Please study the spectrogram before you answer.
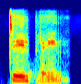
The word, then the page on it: tailplane: Indian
